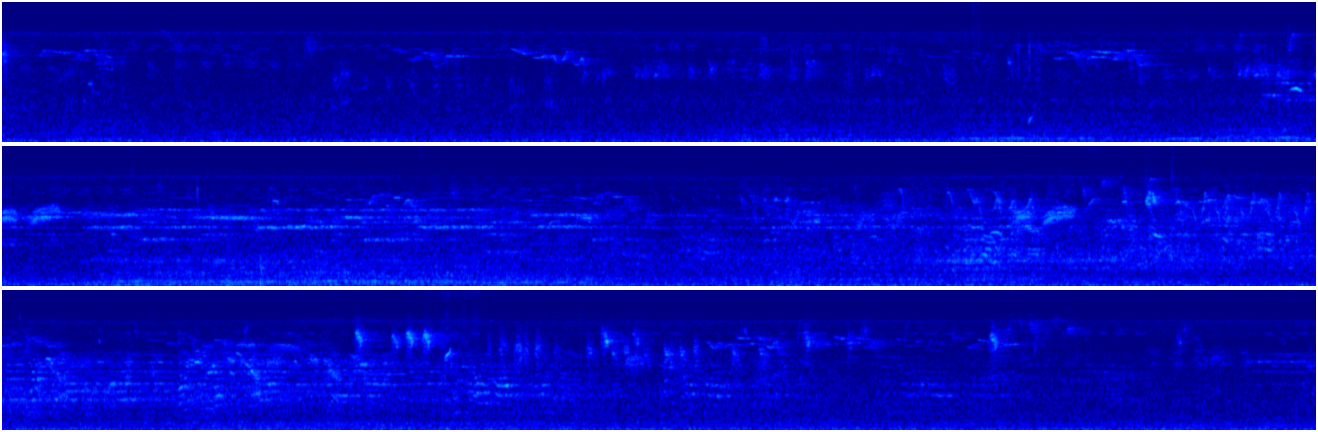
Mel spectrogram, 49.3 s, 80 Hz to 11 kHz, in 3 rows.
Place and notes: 草楠濕地, 桃米里, Puli Township - wetlands
in the wetlands, Bird sounds, Traffic Sound
Zoom H2n MS+XY
Nantou County, Taiwan, 27 March 2016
